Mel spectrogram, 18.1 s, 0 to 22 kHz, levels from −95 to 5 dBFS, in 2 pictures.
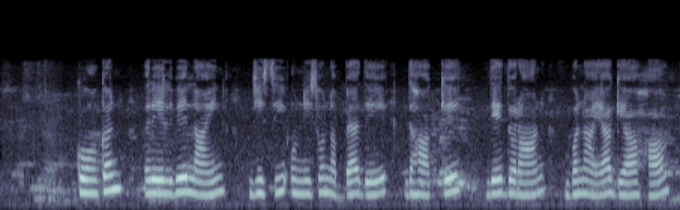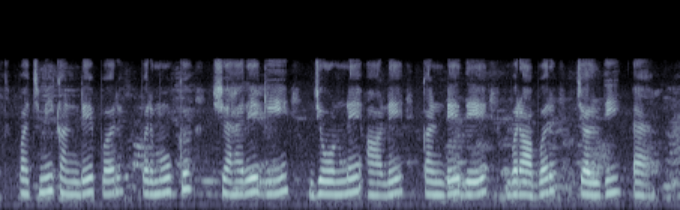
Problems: none marked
